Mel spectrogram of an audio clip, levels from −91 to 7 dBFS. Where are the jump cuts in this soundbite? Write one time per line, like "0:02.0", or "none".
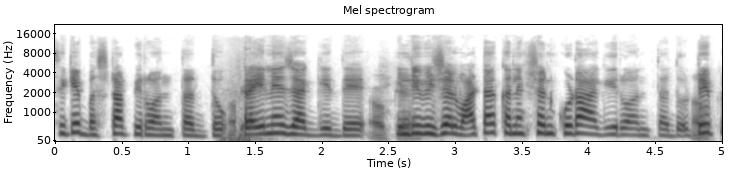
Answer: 0:01.3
